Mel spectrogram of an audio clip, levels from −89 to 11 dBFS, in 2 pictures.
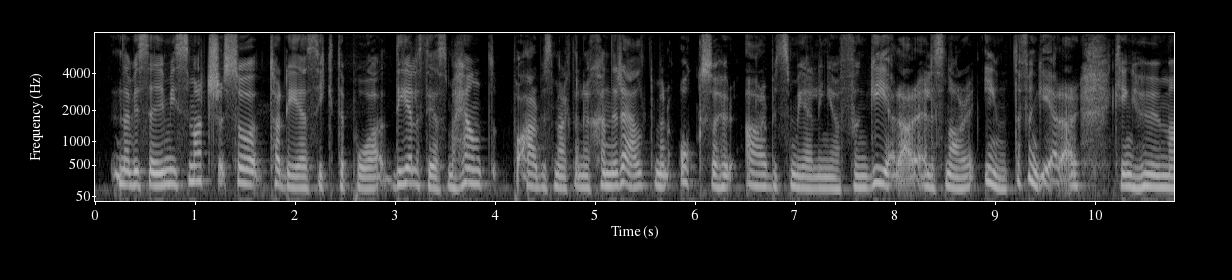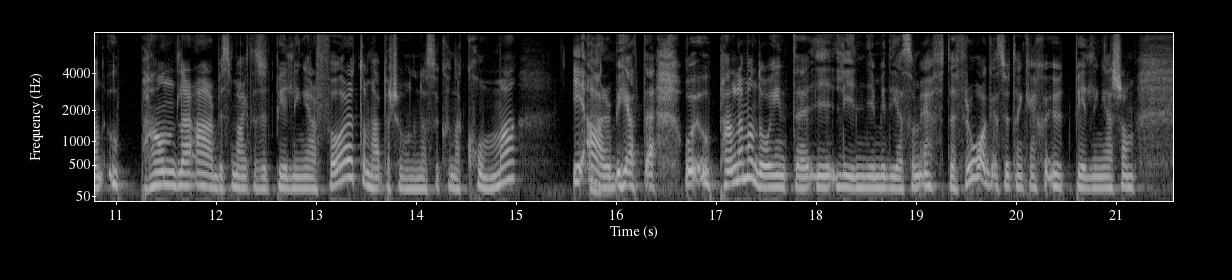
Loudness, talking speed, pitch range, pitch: -27 LUFS, 155 wpm, 155-190 Hz, 170 Hz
